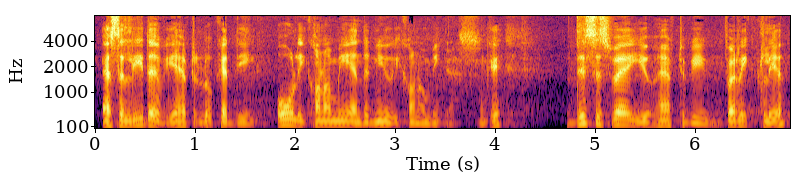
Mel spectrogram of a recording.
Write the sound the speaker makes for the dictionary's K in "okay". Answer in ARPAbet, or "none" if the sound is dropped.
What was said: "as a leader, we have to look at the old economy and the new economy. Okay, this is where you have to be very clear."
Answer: K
